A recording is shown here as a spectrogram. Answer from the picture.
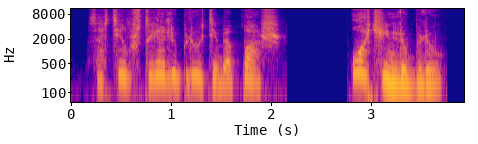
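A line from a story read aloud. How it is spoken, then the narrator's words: Hurried tearful whisper. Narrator (Russian): зашептала торопливо и слезно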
